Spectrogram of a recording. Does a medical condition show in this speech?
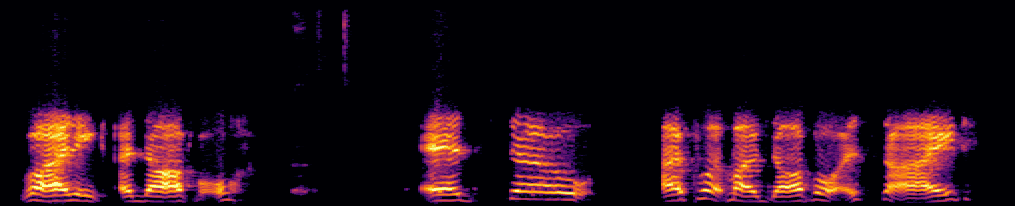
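Yes: cerebral palsy.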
